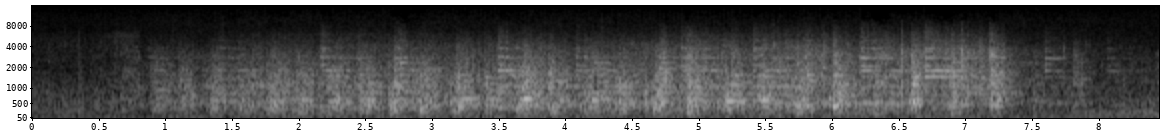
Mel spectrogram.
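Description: A steam train rumbles and clatters past.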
